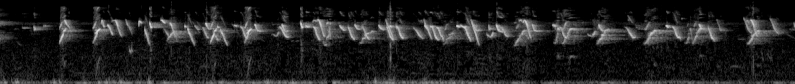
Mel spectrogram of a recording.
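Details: Saffron finches singing in the wild, a near-continuous stream of fast, varied chirps and sharply sweeping notes, roughly three per second, with a soft low hum underneath.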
